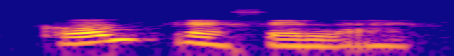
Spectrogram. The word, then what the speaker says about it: cómpraselas: And since it's an affirmative command, we attach cómpraselas. Why we put the tilde on the O? We need to remember that it's going to carry that stress.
